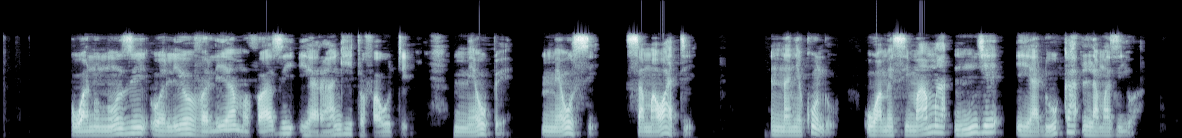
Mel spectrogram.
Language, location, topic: Swahili, Mombasa, agriculture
